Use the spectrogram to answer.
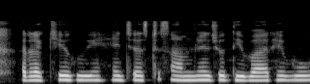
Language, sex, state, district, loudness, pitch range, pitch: Hindi, female, Haryana, Rohtak, -16 LUFS, 195-205 Hz, 200 Hz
